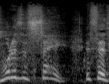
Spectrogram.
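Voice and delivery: ordinary talk, nothing marked

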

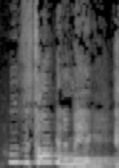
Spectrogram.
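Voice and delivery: high, puzzled princess voice; mock princess. Preacher imagines the princess, puzzled and pitched high. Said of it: "imagine the princess like".

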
